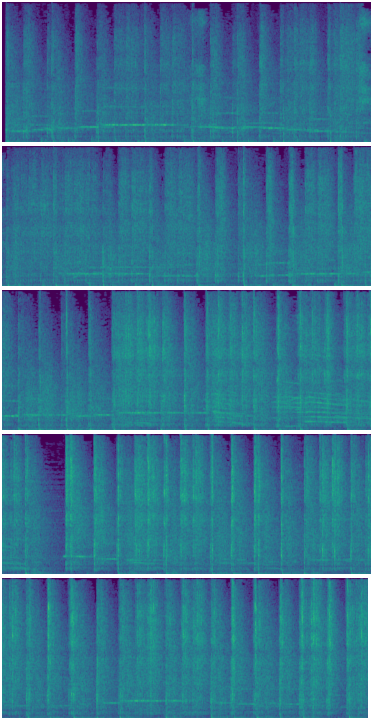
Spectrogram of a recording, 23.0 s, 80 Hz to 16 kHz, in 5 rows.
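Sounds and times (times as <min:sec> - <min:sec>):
flutes playing melody: 0:00.1 - 0:23.0
rapid side-drum strokes: 0:00.1 - 0:23.0.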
